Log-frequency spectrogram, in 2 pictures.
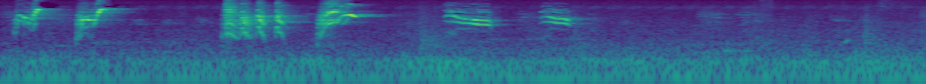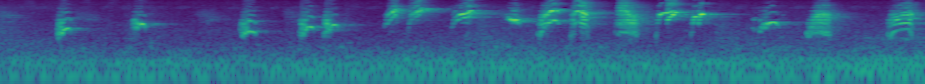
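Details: Long-tailed shrike singing lively and nonstop: clusters of sharp, buzzy chatter and short downslurred squeaks, a quieter pause midway, then a fast run of clipped high notes repeated about twice a second.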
